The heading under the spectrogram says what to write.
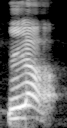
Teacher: पार्श्विक वर्ण में जो मुख द्वार है वो बीच में बंद हो जाता है और हवा दोनों ओर से निकल जाती है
